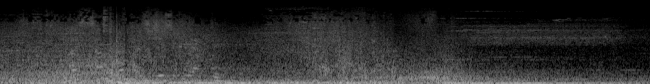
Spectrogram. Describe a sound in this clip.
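A loud magical blast roars and crackles.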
